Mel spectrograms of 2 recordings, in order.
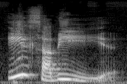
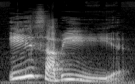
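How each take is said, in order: No difference in how they are said.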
